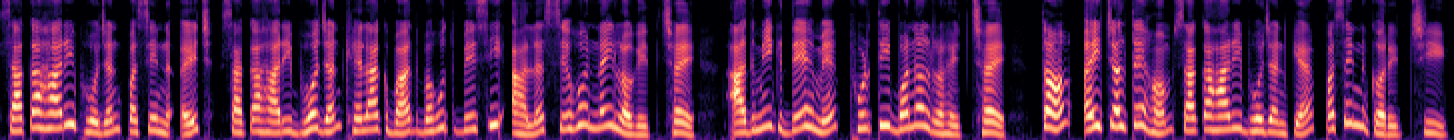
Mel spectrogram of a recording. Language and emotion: Maithili, neutral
